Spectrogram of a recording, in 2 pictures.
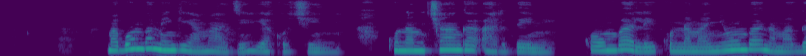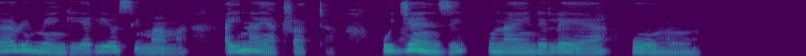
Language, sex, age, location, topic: Swahili, female, 25-35, Nairobi, government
